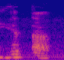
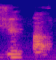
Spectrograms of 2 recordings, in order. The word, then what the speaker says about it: Getafe: Então, não é diferente aqui em Retafe. A pronúncia é Retafe. Retafe. Tá? Isso. Então, nós que brasileiros, que abrasileiramos, chamamos de Getafe quando conversamos uns com os outros.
